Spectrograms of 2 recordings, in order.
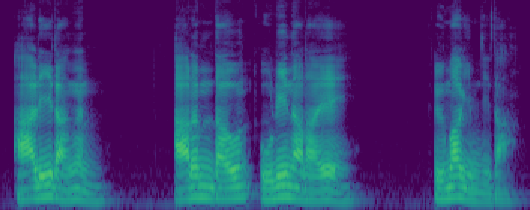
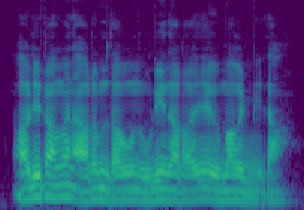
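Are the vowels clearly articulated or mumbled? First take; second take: clear; mumbled. First: The vowels are crisp with a wide-open mouth. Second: The vowels are slurred with little mouth opening. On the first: The speaker calls it right. "진짜 또박또박 신경을 써서 말하면" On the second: The speaker calls it wrong. "모음을 신경 쓰지 않고 읽으면"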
